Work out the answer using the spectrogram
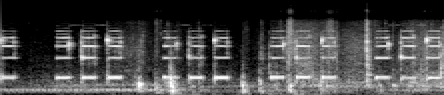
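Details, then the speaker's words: Tractor cab with short high-pitched beeps in groups of three repeating about once a second; the display reports a configuration error and says to contact service. Configuration error warning beeps. "there's something beeping inside there did you guys hear that that can't be good beep beep beep hold on dude what is that"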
